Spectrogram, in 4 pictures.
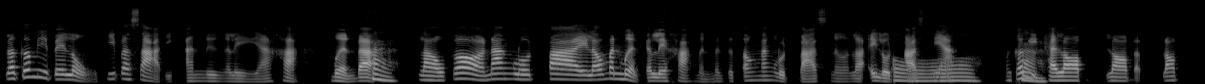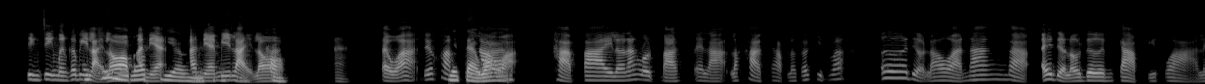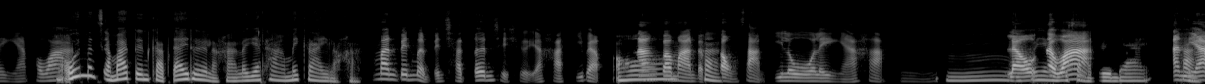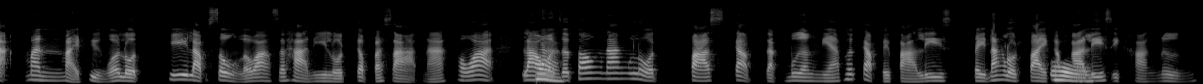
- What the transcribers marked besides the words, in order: in English: "shuttle"; tapping
- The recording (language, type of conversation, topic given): Thai, podcast, ตอนที่หลงทาง คุณรู้สึกกลัวหรือสนุกมากกว่ากัน เพราะอะไร?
